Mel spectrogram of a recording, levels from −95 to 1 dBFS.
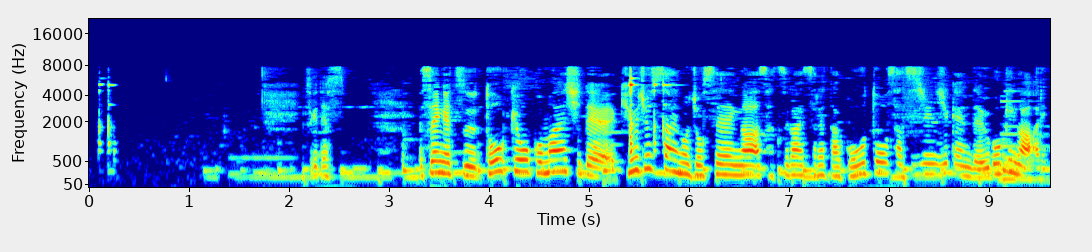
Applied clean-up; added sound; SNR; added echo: classical method Wiener filter.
